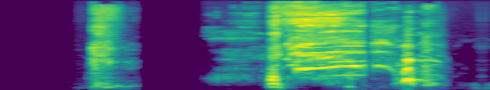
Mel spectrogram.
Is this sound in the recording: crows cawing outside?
no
